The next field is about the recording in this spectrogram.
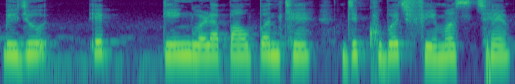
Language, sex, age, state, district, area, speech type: Gujarati, female, 18-30, Gujarat, Valsad, rural, spontaneous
